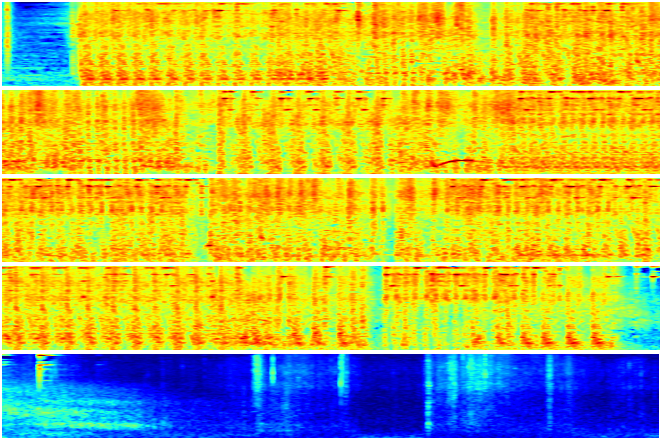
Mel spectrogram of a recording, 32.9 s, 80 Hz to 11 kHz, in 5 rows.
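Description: Sustained automatic gunfire in rapid, continuous bursts, starting about a second in and going on for some 25 seconds before it stops and dies away.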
